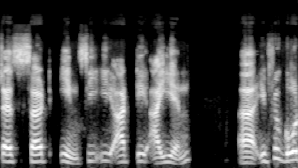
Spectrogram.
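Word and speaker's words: CERT-In: indian computer response emergency response team but it's pronounced as cert in c-e-r-t-i-n uh if you go to their website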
